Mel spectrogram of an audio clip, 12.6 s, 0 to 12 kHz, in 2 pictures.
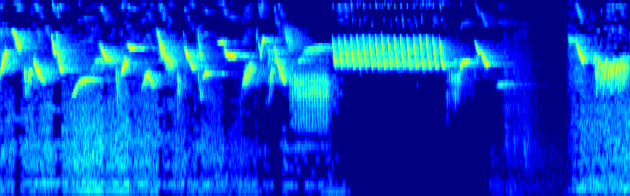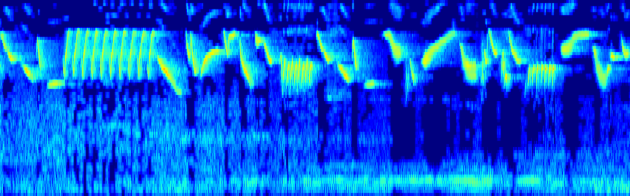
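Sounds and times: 
domestic canary singing: 0.0s - 12.5s.

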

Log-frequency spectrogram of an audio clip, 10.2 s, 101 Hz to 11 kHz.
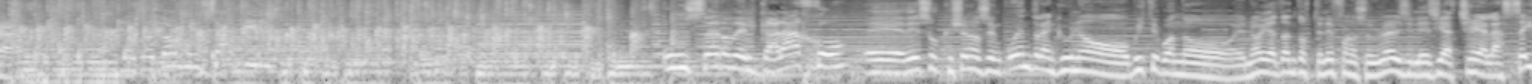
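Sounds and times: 
crowd applauding: 0.0s - 4.9s
speech: 4.4s - 10.2s.

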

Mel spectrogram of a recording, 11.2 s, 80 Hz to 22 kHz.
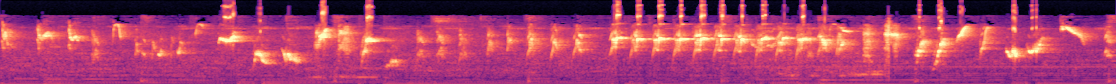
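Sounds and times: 
bird singing loudly in a masteran training recording: 0.0s - 11.1s.

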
